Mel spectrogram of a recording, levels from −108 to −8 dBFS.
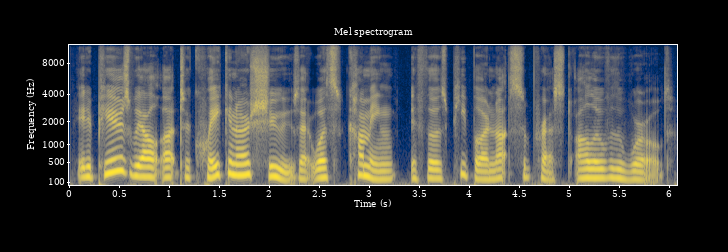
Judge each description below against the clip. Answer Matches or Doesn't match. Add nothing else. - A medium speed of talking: Doesn't match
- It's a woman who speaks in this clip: Matches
